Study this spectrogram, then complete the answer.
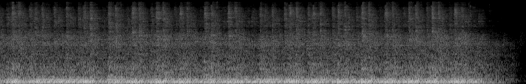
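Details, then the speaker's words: Harley-Davidson XR1200 V-twin cold idle after tuning changes made to fix hunting; even, low idle holds without rising or dipping for five seconds before shutdown; healthy, settled cold idle. "That's the best that thing has started up and just idled without messing around since I've had it. You can see there was no hunting around. It just fired up, settled into an idle, and didn't mess around after that."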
